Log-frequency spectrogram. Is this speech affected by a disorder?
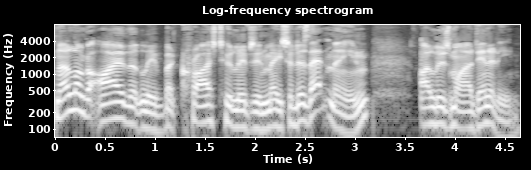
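No.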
